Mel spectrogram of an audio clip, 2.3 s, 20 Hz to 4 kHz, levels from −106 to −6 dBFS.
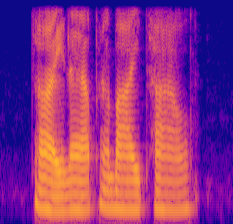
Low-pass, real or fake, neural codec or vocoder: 3.6 kHz; real; none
